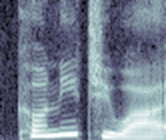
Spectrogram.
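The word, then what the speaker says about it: こんにちは: Konnichiwa is like your all-purpose hello for daytime.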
